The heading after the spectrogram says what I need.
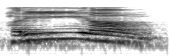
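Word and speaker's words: हरीणाम्: और एक सीधा षष्ठी बहुवचन में आकर के देखें, यहां पर भी दीर्घकार है, हरीणाम इति।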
